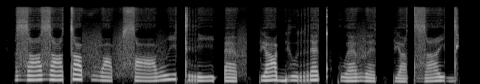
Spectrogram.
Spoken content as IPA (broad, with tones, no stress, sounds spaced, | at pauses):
zˤ i˨˦ zˤ i˨˦ tˤ u˦˨ f v ɑ˨ f sˤ ɑ˨˩˦ β i˥ t r i˨˦ ʔ æ˨ f pʲ ɑ˧˥˧ bʲ u˦˨ r æ˥ t kʷ æ˨˦ v ɛ˨ t pʲ ɑ˨ t zˤ i˧˥˧ d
